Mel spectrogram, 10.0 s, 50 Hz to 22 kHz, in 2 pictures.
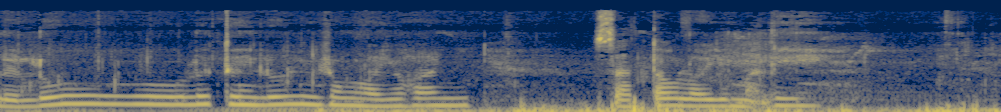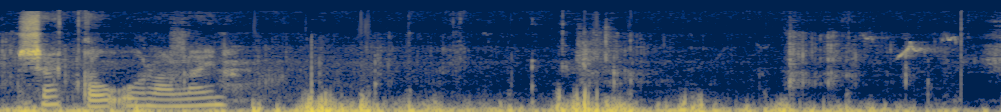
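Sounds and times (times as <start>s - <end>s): wind rumbling on microphone: 0.0s - 10.0s.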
